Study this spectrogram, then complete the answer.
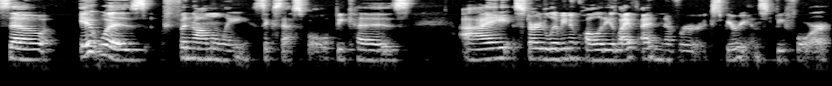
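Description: With an American accent and a normal speaking voice, the speaker keeps a moderate pace and ordinary pitch variation. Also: woman, medium pitch for a woman. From Southern California. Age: 30s. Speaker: patient advocate. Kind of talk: interview.

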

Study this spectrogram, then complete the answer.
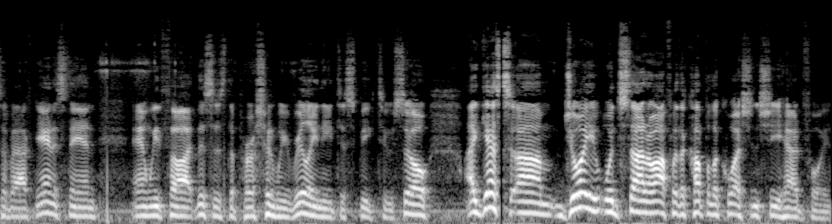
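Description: The voice moves at a fairly quick pace with ordinary pitch variation. Noticeable background noise can be heard. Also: man. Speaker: podcast host. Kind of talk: interview.

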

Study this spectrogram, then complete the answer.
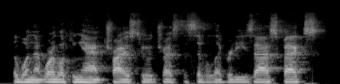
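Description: A man with an American accent talks at a very fast pace with a fairly low pitch, sounding somewhat breathy. The recording is very clean, with a silent background. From New Jersey and New York. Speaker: policy analyst. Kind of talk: casual interview.

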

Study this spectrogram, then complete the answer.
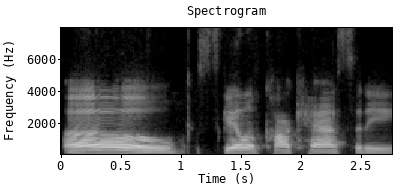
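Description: Very deep and low for a woman, her American-accented voice moves with lively intonation over a very clean recording with a silent background. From Chicago, US Midwest. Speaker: writer. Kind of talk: casual chat.

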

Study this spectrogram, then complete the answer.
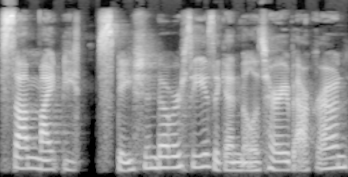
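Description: Speaking with an American accent, a woman talks at a medium pitch and a moderate pace. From Iowa, US Midwest (Dubuque). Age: 30s. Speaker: virtual assistant agency founder. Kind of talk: interview.

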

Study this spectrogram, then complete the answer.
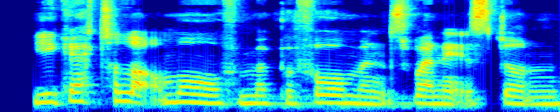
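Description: A woman's fairly low, monotone voice with flat intonation, somewhat breathy and dark, mellow in tone, at a fairly quick pace. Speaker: podcast host. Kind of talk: interview, conversational.

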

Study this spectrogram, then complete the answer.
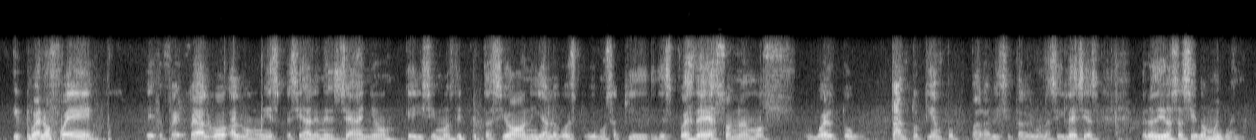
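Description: The man has a normal speaking voice with a fairly high pitch. He keeps a moderate pace and fairly even intonation. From Mexico, Chiapas (Tapachula). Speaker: missionary. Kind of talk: radio interview.

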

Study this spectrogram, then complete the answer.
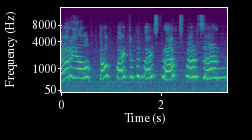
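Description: A put-on character voice at an extremely high pitch, shouting at a very slow pace over background music.

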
